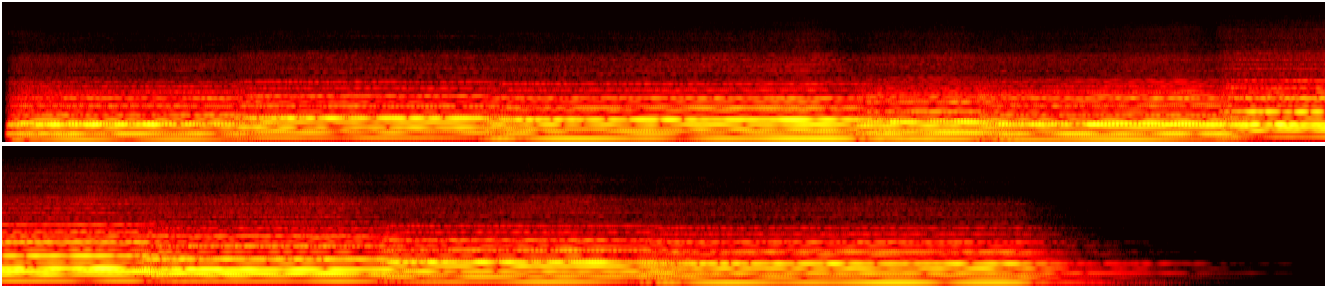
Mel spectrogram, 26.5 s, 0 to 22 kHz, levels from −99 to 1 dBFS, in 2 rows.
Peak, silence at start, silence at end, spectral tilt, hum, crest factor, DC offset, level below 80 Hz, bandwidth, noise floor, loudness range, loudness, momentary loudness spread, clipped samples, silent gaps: -12 dBFS; 0.05 s; 2.6 s; -10.5 dB/octave; none; 16 dB; under 0.1%; -76 dBFS; 4.9 kHz; under -90 dBFS; 8 LU; -28 LUFS; 8 LU; under 0.1%; none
